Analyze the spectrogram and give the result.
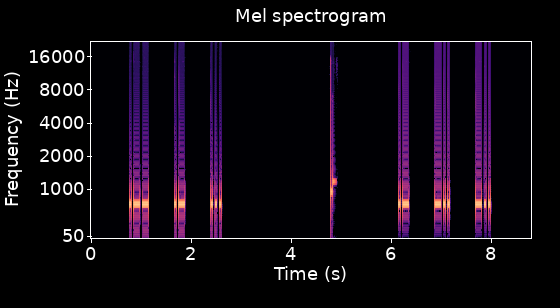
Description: Morse code, heard as a keyed tone, about 27 wpm, spaced as for 13 wpm, 690 Hz. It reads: WAS ADD
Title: 4x Character Spacing - Top 200 Words - 28wpm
